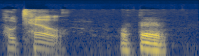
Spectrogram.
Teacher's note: The accent goes at the end.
